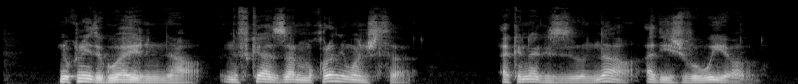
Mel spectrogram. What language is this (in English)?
Kabyle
